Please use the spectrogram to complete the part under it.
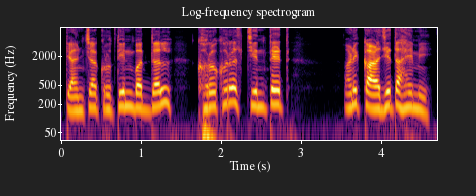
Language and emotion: Marathi, fearful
